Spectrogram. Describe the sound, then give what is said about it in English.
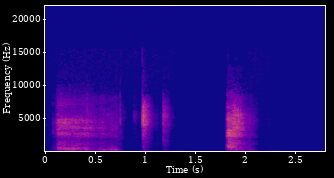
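A basketball commentator takes a quick drink: a breathy vocal sound, two short gulp-like noises, then an airy exhale. “Let me take a little drink.”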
